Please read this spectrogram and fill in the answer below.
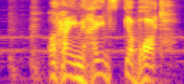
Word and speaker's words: Reinheitsgebot: When Bavarian beer purity law, the it's Reinheitsgebot. You have to say it like that. It's very intense sounding.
